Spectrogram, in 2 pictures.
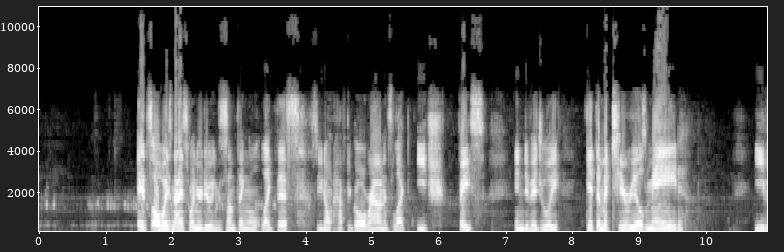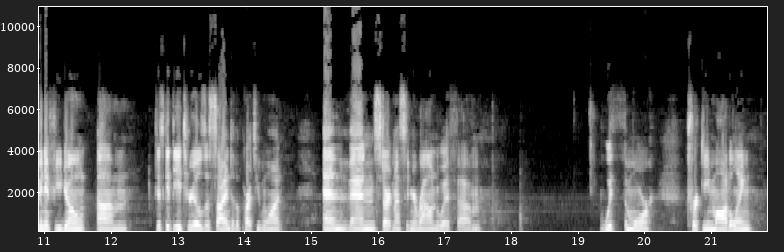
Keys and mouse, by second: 18.8-21.0 middle drag.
